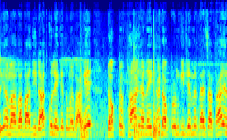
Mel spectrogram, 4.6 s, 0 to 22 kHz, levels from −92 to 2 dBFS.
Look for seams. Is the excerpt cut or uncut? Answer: uncut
